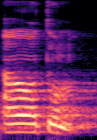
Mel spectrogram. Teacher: نون کی آواز کو ناک میں چھپا کر پڑھیں گے۔ تم کے میم میں اظہار اخفاء شفوی ہوگا، غنہ اور اخفاء کے ساتھ میں پڑھیں گے۔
